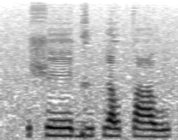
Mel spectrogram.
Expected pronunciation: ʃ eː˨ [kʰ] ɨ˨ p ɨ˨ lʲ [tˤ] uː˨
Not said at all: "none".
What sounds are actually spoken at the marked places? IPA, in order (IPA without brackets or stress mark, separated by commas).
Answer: ɡ, tˤ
